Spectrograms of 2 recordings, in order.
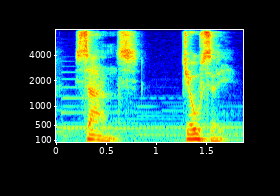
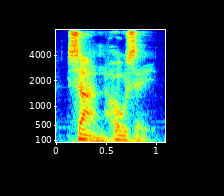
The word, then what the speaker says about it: San Jose: i told her that in california they pronounced it like in spanish the jay is h and said san jose i asked her when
